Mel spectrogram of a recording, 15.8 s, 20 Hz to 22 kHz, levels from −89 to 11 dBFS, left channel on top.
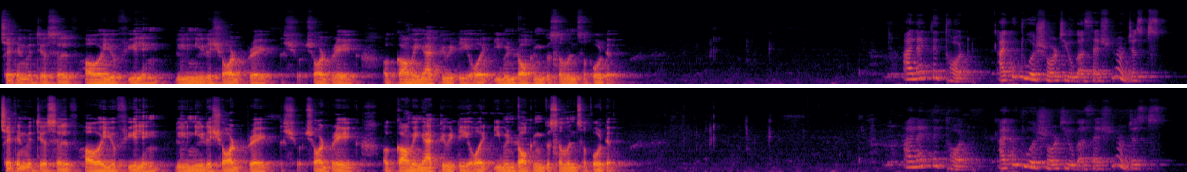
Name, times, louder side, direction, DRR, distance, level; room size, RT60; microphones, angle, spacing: voice 1, 0.0-8.2, right 2 dB, 65° right, 12 dB, 0.9 m, -20 dB
voice 2, 12.0-15.5, left 2 dB, 55° left, 5 dB, 1.4 m, -32 dB
13.0 x 8.0 x 5.8 m, 0.75 s
head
